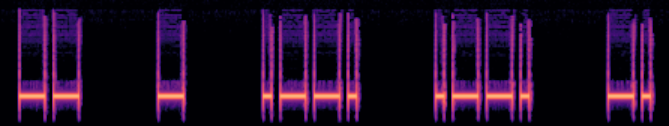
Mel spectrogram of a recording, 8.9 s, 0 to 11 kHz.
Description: Morse code, heard as a keyed tone, about 10 wpm, spaced as for 6 wpm, 800 Hz. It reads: MTPPN
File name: LEZIONI / 6 PKX0 / 6 P ws 10wpm 3751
